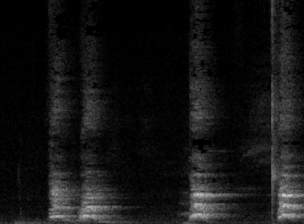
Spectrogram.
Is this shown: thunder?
no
